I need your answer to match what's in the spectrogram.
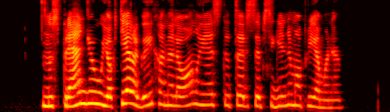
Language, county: Lithuanian, Kaunas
